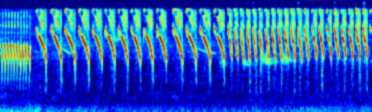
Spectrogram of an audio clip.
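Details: Loud canary song from a cared-for bird: one buzzy note, a run of sharply falling whistles, then a quicker rolling trill of repeated notes.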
